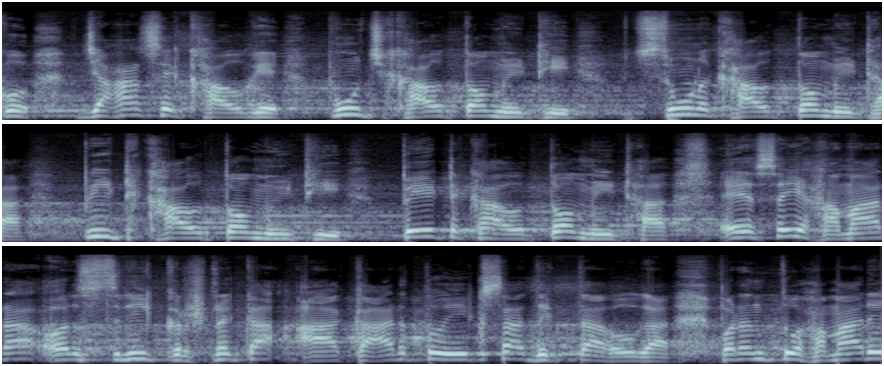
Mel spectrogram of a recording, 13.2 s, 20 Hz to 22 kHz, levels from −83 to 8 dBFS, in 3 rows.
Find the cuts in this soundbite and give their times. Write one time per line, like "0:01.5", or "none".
none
